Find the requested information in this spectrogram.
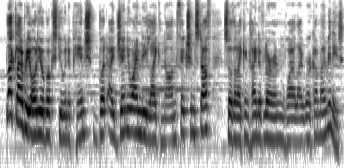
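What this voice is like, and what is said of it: Irish accent with North American influence. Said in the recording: “The accent sounds a bit Irish. ... The accent is the result of an Irish origin coupled with a few years living in North America.”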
